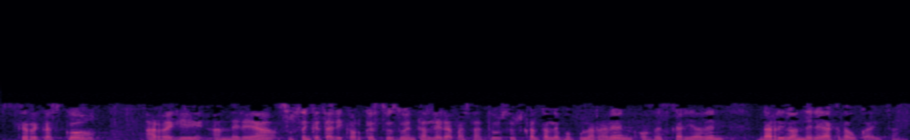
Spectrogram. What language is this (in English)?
Basque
